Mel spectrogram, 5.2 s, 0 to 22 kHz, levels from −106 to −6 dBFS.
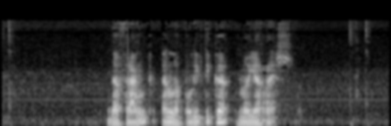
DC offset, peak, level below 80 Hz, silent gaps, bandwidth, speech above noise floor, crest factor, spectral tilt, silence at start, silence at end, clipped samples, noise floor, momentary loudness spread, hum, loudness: under 0.1%; -10 dBFS; -42 dBFS; none; 11.5 kHz; 41 dB; 20 dB; -7.5 dB/octave; 1.45 s; 1.35 s; under 0.1%; -69 dBFS; 12 LU; none; -28 LUFS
